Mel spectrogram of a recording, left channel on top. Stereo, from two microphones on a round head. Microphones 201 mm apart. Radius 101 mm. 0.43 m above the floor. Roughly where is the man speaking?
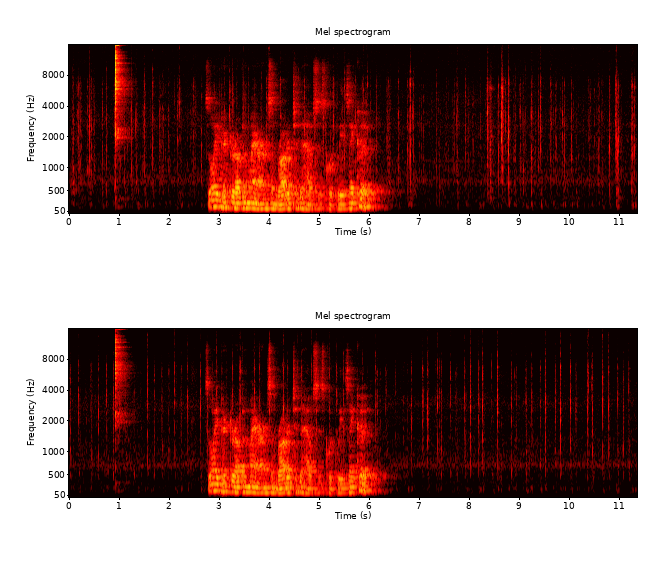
Centre.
